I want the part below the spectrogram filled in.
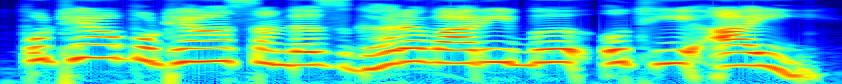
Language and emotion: Sindhi, neutral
